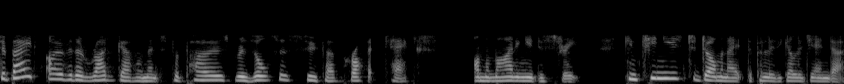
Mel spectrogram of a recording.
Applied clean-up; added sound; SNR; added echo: neural mask model DeepFilterNet 3.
